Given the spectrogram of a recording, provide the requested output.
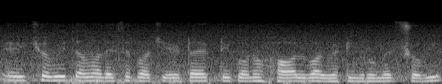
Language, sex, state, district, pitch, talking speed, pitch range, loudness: Bengali, male, West Bengal, Dakshin Dinajpur, 160 Hz, 190 wpm, 150-170 Hz, -16 LUFS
